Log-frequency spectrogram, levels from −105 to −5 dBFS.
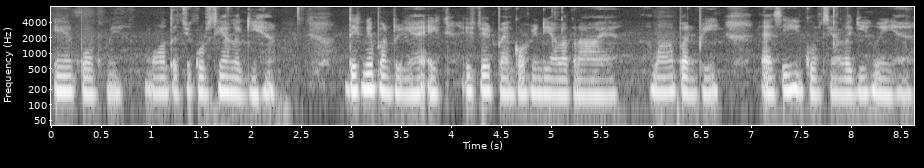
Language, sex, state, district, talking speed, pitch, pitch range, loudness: Hindi, female, Rajasthan, Bikaner, 195 wpm, 170 Hz, 165-180 Hz, -19 LUFS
